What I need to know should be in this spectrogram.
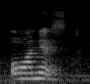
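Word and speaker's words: honest: a university, लेकिन ऑनेस्ट, ऑनेस्ट की spelling है एच ओ एन ई एस टी, लेकिन क्योंकि यहां पे एच साइलेंट वर्ड है, हम इसका प्रोनाउंसिएशन करते हैं ऑनेस्ट, जहां पे एच साइलेंट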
